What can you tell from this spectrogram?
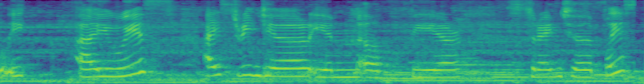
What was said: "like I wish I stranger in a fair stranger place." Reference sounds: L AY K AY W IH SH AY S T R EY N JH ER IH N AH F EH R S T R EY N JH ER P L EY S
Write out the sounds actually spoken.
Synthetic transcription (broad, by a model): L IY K AY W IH S AY S T R EY N JH ER IH N AH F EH R S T R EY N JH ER P L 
